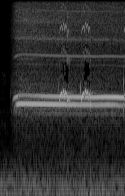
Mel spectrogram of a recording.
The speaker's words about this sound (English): Loud whistles suddenly overcame the ringing in his ears as several watchmen emerged on the scene, each armed with nightsticks.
